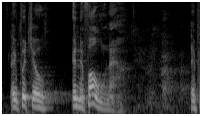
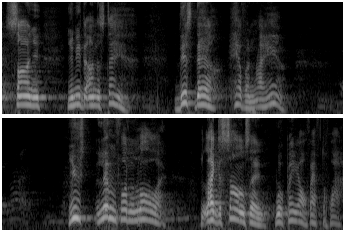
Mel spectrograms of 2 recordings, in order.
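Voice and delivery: softer, hushed fatherly advice; gentle reassurance; 3 semitones lower, 11 dB quieter than usual. Retold or imitated. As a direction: ease the boy's hurt quietly. Grandfather comforting his grandson.

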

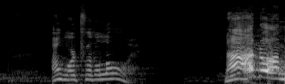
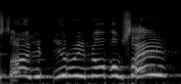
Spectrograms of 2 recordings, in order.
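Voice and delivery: high, softened character voice; acted father's reply; 13 semitones higher, 4 dB quieter than usual. Father answering his saved son, high soft acted voice.

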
